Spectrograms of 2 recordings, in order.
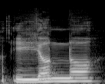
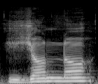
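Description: First: It begins with a clear L sound. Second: It begins with a Y-like fricative sound. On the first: "με λάμδα" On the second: "με γάμμα"

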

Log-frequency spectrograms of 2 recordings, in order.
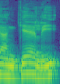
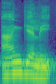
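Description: First: The stress is on the second syllable. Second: The stress is on the first syllable.

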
